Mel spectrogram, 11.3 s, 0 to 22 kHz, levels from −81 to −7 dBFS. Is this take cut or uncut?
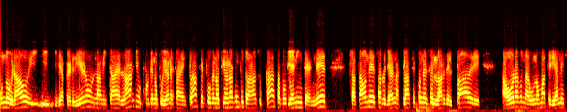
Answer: cut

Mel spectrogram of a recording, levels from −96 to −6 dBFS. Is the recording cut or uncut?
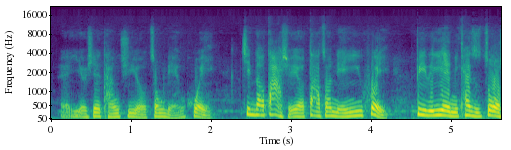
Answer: uncut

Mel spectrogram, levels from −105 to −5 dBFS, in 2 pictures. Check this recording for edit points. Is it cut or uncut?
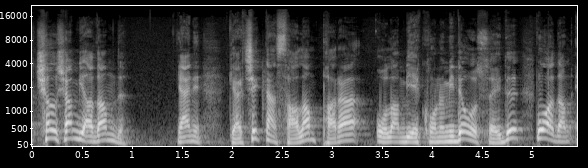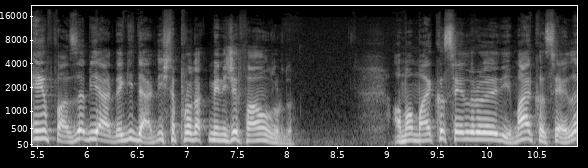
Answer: cut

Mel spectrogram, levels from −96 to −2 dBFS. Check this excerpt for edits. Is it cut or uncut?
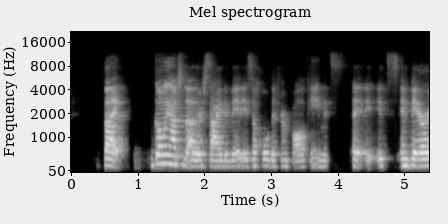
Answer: uncut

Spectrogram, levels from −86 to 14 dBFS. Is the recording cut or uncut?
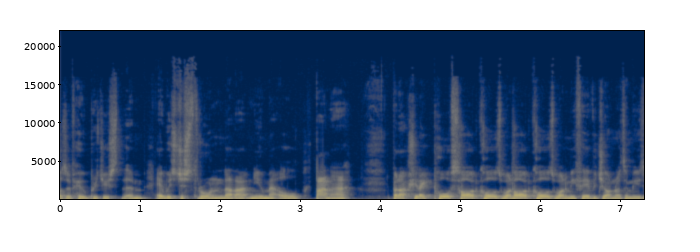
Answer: cut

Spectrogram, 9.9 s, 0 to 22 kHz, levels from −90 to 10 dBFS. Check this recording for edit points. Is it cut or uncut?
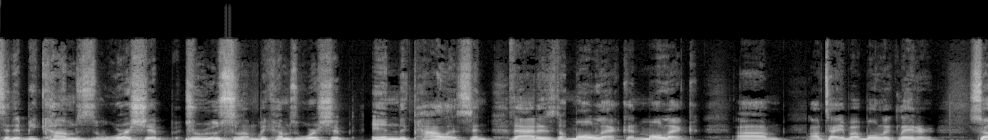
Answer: cut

